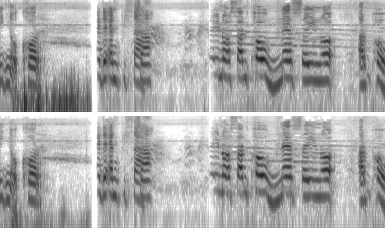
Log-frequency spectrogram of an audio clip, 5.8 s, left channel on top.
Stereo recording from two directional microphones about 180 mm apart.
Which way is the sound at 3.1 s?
15° right (ahead or behind).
